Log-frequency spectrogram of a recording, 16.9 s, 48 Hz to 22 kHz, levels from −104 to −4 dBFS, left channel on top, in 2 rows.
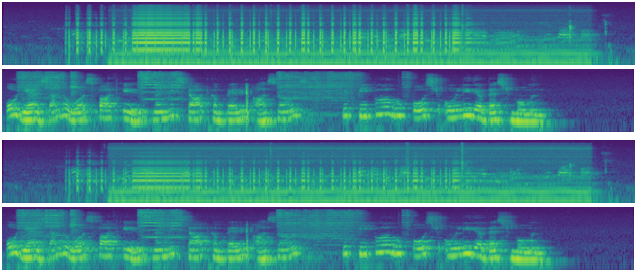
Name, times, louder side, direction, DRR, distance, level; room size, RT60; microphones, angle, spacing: sound 1, 0.8-6.8 7.6-8.1 11.7-11.8, left 6 dB, 90° left, 0.5 m, -26 dB
voice 1, 0.9-4.3 4.7-8.1, right 1 dB, 55° right, 2 dB, 3.3 m, -45 dB
sound 2, 1.4-7.9, right 1 dB, 75° right, 1.3 m, -38 dB
voice 2, 8.5-12.5 13.0-15.7, left 1 dB, 25° left, 1 dB, 1.4 m, -28 dB
sound 3, 8.6-9.5 10.2-10.9 12.1-13.3 13.8-13.9, right 1 dB, 20° right, 5.4 m, -38 dB
19.5 x 10.0 x 3.8 m, 0.43 s
head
